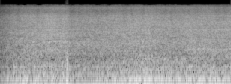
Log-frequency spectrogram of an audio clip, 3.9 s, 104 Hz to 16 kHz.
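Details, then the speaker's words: 1978 Oldsmobile Cutlass 403 V8, previously knocking, cold start on a cold day: starts quickly, fast idle, steady full exhaust, no ticking or knock; normal cold idle. "yeah start right up fast-fast idols on sounds good little bit cold out"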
